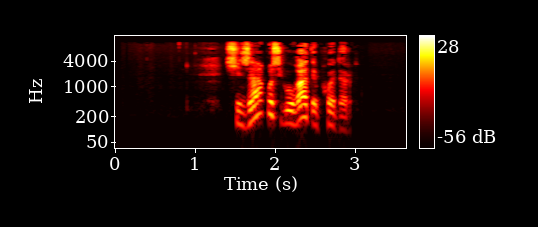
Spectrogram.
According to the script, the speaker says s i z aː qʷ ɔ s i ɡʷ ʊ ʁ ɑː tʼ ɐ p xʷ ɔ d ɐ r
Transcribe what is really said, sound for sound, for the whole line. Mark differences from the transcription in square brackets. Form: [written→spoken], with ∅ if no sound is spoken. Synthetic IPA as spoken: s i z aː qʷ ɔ s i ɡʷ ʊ ʁ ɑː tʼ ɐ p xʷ ɔ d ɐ r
